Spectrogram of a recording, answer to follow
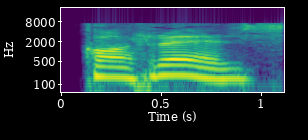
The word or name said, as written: correze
